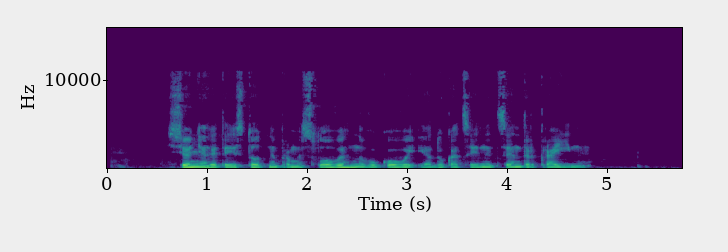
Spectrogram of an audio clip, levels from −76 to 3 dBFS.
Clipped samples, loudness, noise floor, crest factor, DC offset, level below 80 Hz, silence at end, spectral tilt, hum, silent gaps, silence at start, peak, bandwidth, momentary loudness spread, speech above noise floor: under 0.1%; -24 LUFS; -61 dBFS; 20 dB; under 0.1%; -42 dBFS; 0.95 s; -7.5 dB/octave; none; none; 0.65 s; -6 dBFS; 11.5 kHz; 9 LU; 38 dB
